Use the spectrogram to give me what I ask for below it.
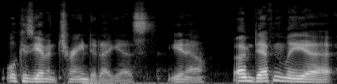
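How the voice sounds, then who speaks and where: A young man co-hosting a podcast, talking in a rambling, animated way with lots of fillers. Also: mid-range voice, quick pace, smooth. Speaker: podcast co-host. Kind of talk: casual chat.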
